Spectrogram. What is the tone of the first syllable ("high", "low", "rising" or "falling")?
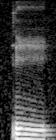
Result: low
